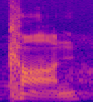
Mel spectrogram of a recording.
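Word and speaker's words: Kahan: In his song, Homesick, Noah Kahn, and Sam confirmed that's how you say it, speaks of homesickness in a new, fresh way.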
